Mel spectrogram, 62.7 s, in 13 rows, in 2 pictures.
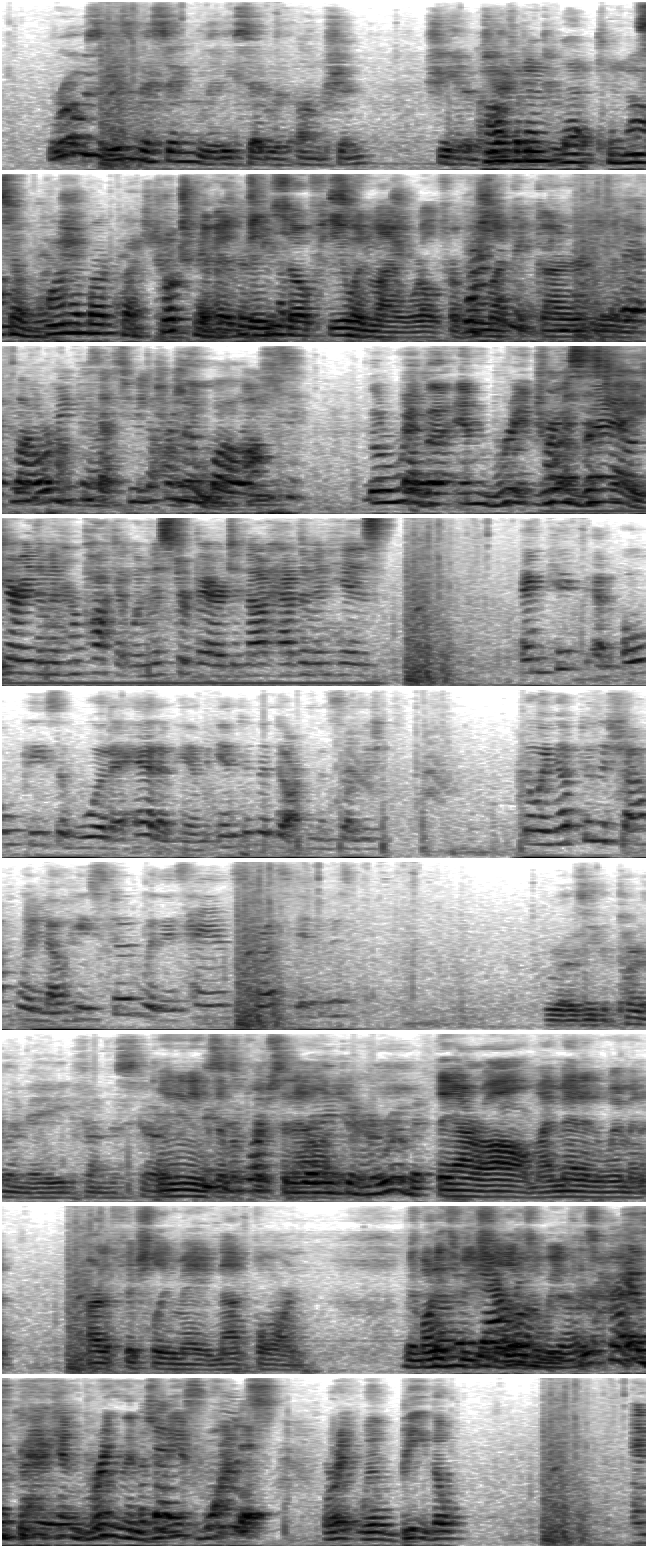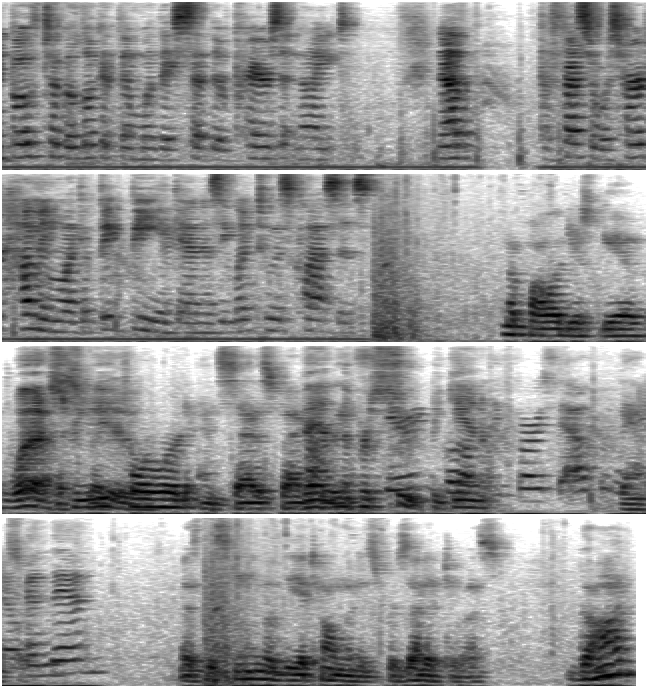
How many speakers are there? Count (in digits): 9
